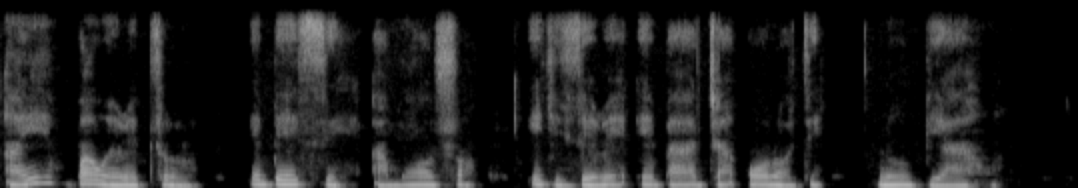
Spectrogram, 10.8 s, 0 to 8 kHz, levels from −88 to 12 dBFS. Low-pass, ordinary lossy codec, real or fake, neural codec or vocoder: 7.2 kHz; none; real; none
